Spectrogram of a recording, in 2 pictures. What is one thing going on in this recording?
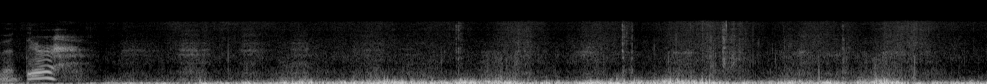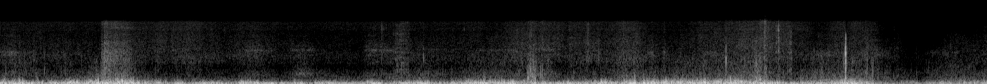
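Wind rushes loudly past as a skier speeds downhill.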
